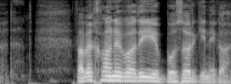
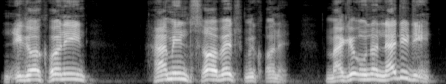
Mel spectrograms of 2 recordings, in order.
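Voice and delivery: high, loud indignant reproach; cross; 11 semitones higher, 9 dB louder than usual. A narrator's reading. Old man shows the mother the door sign, crossly. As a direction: point out the mistake, voice raised crossly. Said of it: "با اوقات تلخی".

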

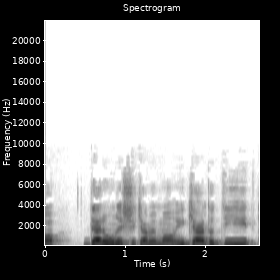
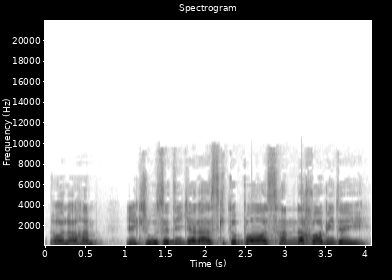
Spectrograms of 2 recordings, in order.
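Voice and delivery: put-on high, raised old fisherman's voice, easing toward the end; loud self-talk; 6 semitones higher than usual. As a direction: call out to yourself, urging and scolding. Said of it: "بعد با صدای بلند گفت". (با صدای بلند، خطاب به خود)

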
